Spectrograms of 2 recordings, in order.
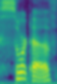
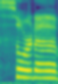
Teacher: They pronounce the R sound clearly, often with a little roll or a tap, depending on the specific accent. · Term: rhotic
